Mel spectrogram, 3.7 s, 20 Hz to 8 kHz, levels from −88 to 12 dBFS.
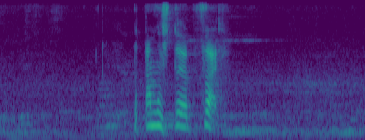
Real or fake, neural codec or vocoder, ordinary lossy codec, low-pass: fake; vocoder, 22.05 kHz, 80 mel bands, Vocos; none; 7.2 kHz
